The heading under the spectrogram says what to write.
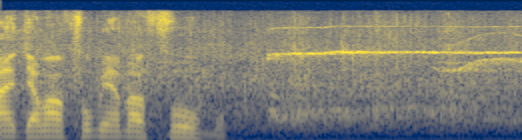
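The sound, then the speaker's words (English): A voice calls out briefly, then a church audience claps in praise of Jesus in a dense, steady wash of applause that carries on to the end, with a thin high whistling tone above it. “Clap more for the King of Kings.”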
